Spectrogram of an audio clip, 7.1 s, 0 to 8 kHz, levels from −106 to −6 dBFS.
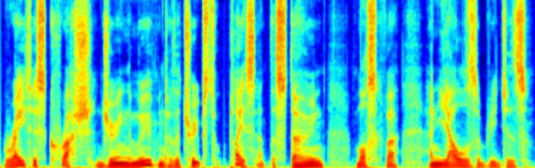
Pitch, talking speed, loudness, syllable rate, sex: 140 Hz, 150 wpm, -17 LUFS, 4.4 syllables/s, male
